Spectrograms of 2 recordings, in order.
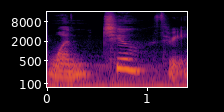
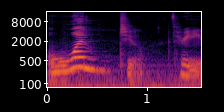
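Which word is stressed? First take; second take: two; one. First: The stress falls on the word two. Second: The stress falls on the word one. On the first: This is the saraband rhythm leaning toward the second beat. "in the saraband we want to feel it more like" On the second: This is an ordinary triple meter. "typically in three four we think"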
